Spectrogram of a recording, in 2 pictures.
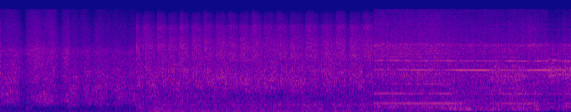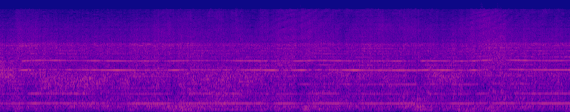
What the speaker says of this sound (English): we'll use a shop vac, wet dry shop vac, to suck up that water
